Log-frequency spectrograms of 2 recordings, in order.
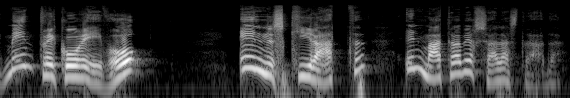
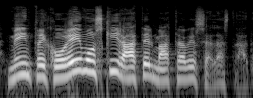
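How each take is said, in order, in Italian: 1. Dopo 'correvo' c'è una pausa e la E resta. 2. Dopo 'correvo' non c'è pausa e la E cade. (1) "se io metto la virgola, la lettera non può cadere" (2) "uno non legga senza pausa"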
